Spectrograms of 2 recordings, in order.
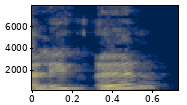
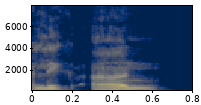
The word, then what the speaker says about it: Ligue 1: Este, es demasiado lo que invirtió, para lo poco que ha cosechado, porque la Ligue 1 la gana de todas maneras, o por lo menos la gana asiduamente, ¿no? – Sí, la Ligue 1 como bien lo pronuncias y lo dices, siempre, siempre la, la, van a ganar.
